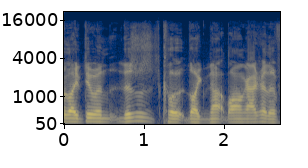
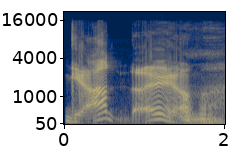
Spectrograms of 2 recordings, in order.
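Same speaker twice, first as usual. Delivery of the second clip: mock toilet exclamation. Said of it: "it's like, plop".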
